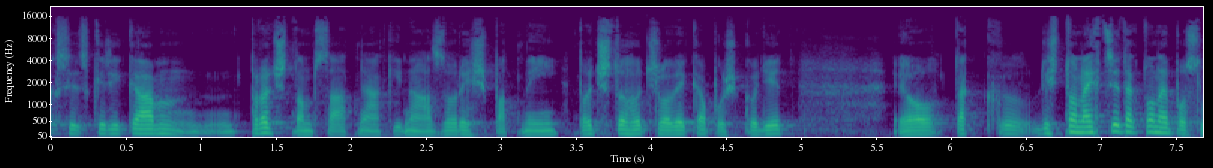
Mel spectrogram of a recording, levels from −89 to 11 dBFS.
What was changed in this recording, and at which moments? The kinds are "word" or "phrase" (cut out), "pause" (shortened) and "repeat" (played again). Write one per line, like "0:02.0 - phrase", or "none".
0:03.4 - pause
